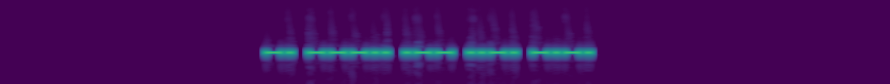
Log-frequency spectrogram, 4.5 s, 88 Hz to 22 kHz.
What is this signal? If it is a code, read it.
Morse code, heard as a keyed tone, about 46 wpm, 700 Hz. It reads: N8WFC
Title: USA Call Signs - 5 Characters - 45wpm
